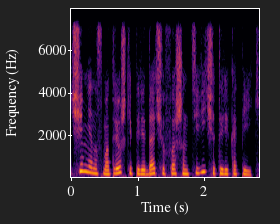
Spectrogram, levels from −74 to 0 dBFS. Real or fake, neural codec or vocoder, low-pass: real; none; 7.2 kHz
